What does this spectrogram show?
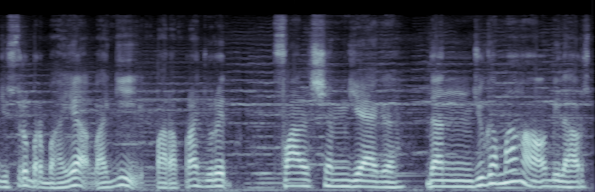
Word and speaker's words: Fallschirmjäger: Luftwaffe pun kemudian menunjuk unit pasukan khusus penerjun payung mereka, yaitu Fallschirmjäger, atau bacanya Fallschirmjäger, untuk menaklukkan pasukan di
